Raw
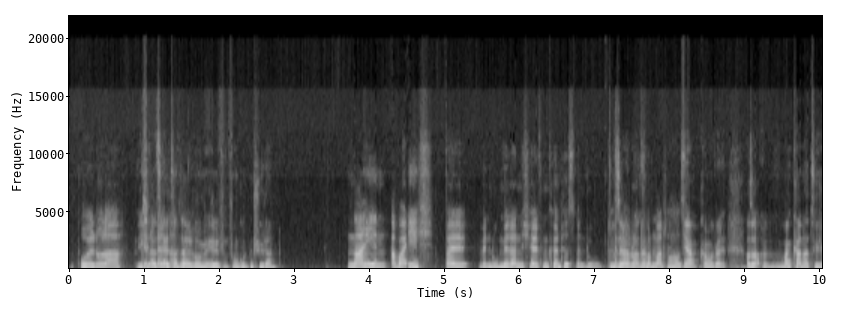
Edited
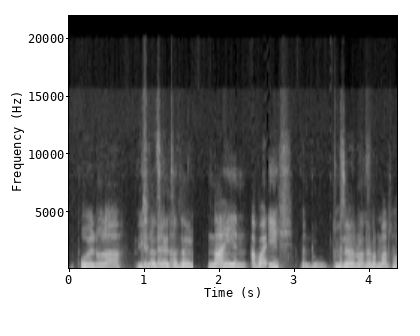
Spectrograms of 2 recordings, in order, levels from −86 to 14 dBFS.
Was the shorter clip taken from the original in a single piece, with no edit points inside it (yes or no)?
no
